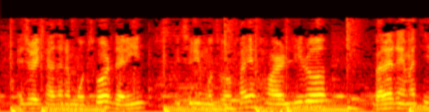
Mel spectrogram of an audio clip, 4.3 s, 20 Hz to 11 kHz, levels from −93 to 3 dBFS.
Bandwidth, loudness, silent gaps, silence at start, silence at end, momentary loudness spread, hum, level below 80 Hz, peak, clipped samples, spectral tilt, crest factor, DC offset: 6.6 kHz; -24 LUFS; none; 0 s; 0 s; 6 LU; none; -36 dBFS; -8 dBFS; under 0.1%; -5.5 dB/octave; 16 dB; 2%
